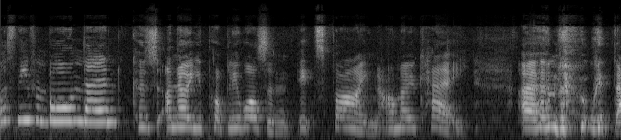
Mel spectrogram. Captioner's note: giggles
